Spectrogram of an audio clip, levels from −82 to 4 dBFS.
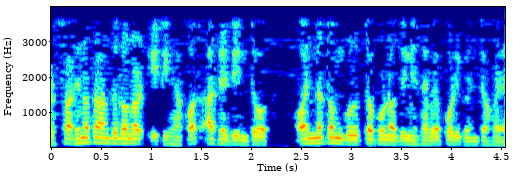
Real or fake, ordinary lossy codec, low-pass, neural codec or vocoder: real; none; 3.6 kHz; none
